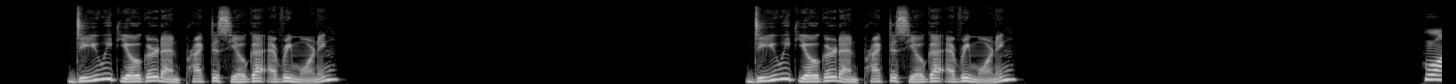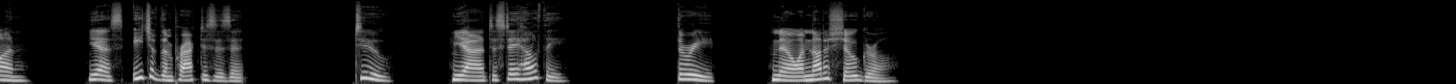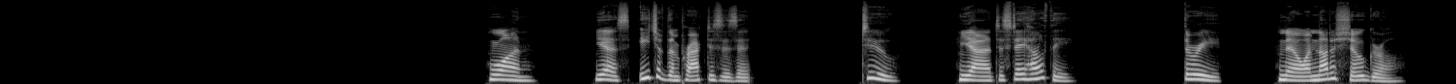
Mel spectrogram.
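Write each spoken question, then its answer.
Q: Do you eat yogurt and practice yoga every morning?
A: 2: Yeah, to stay healthy.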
